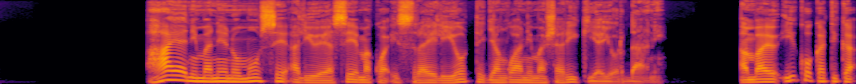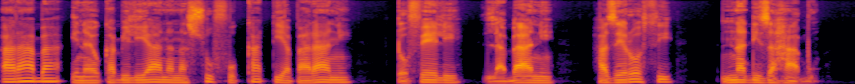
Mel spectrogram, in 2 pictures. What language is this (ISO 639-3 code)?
swa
